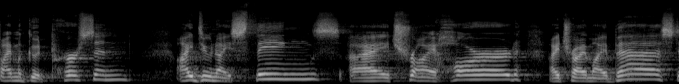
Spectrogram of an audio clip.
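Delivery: slow, drawn-out self-justifying voice; mild mock slow pleading excuse. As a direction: stretch each excuse out slowly.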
